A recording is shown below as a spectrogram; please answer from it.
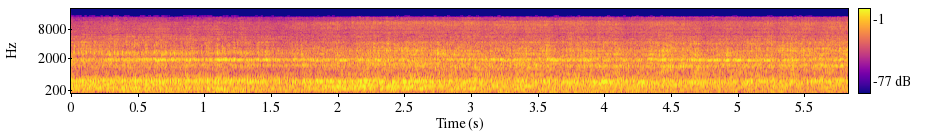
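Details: Wrenn West Country class model loco Lyme Regis, not run since the 80s, after joints greased and reassembly: quiet, even, high-pitched motor whir, no rattle or grinding; runs smoothly.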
